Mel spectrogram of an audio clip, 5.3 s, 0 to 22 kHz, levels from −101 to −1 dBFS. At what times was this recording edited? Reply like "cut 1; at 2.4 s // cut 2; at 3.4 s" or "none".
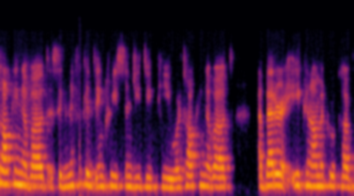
none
